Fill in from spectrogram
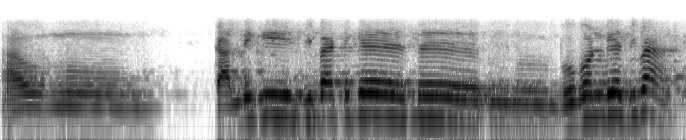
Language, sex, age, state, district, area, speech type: Odia, male, 30-45, Odisha, Dhenkanal, rural, conversation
